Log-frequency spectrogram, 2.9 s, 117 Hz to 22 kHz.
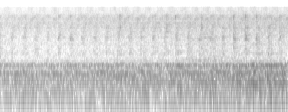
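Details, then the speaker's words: Homebuilt vertical model steam engine with spool valve, burner-fired boiler at 3 lb pressure; even, steady chuffing about three beats a second over a constant burner hiss, the exhaust steam itself silent, the engine running smooth and healthy. "that runs nice doesn't it real nice but again that steam coming out of the top you know that's the exhaust totally silent too steam is totally silent but the burner is making some noise you can hear the burner"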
